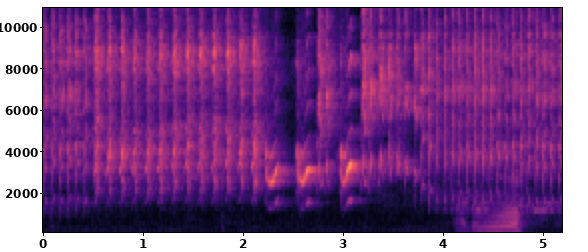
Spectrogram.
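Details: Long-tailed shrike delivering imitations of other birds: steady rapid scratchy chatter with three bright whistled notes, then a low nasal rising-and-falling call near the end.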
